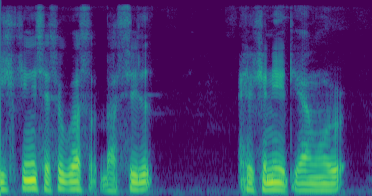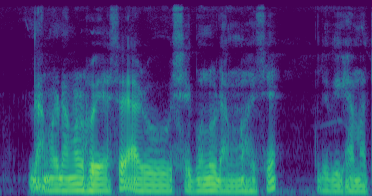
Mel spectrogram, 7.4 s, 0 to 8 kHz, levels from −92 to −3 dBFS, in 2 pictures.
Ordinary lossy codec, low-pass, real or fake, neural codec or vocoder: none; 7.2 kHz; real; none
